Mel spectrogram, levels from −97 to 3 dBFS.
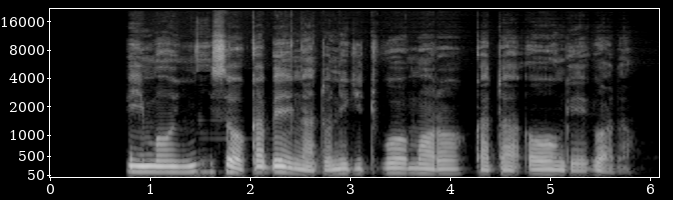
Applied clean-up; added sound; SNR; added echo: neural mask model DeepFilterNet 3.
